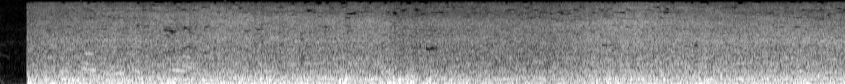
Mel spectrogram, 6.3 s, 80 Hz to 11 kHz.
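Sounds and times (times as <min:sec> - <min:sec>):
submarine volcano eruption roar: 0:00.2 - 0:06.3.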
